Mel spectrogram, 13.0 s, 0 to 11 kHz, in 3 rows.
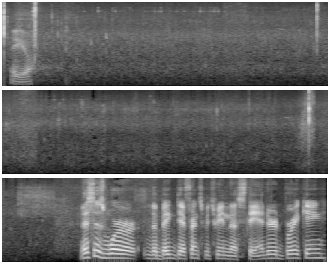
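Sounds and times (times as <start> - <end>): stream water rushing: 0.0 - 12.2.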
